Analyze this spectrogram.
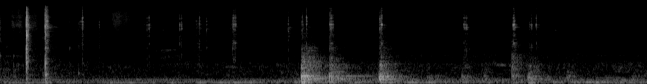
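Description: Handling noise of a handheld phone: scattered light clicks and taps, with two louder knocks about three and four seconds in.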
